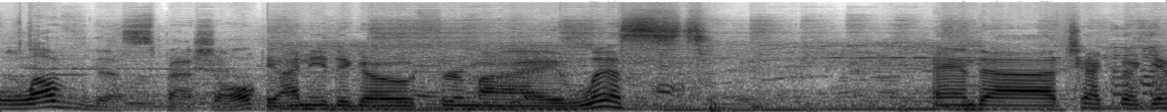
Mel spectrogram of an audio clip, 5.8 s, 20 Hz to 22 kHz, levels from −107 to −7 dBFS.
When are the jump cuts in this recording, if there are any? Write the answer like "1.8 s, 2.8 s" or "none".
1.3 s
